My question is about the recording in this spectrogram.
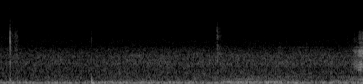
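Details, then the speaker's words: Antique General Electric type AH1 ceiling fan motor running without blades: soft steady low hum, no grinding, scraping or rattle, runs good and quiet. "you can see she runs good though really quiet"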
